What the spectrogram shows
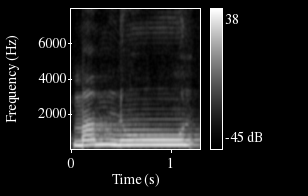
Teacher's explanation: واو مدہ کو 3 الف کے برابر کھینچ کر پڑھنا ہوگا، ٹھیک ہے۔ إِلَّا الَّذِينَ آمَنُوا وَعَمِلُوا الصَّالِحَاتِ فَلَهُمْ أَجْرٌ غَيْرُ مَمْنُونٍ۔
